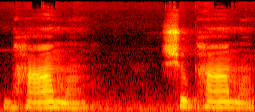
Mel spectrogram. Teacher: भ पे अनुस्वार है तो उसको म पढ़ेंगे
